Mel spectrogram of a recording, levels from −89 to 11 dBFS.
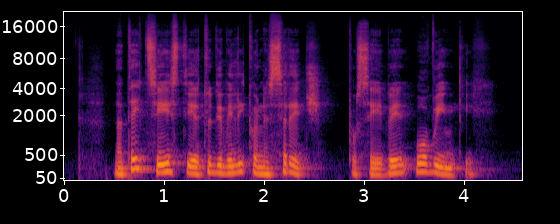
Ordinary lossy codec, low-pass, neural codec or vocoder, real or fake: none; none; codec, 44.1 kHz, 3.4 kbps, Pupu-Codec; fake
